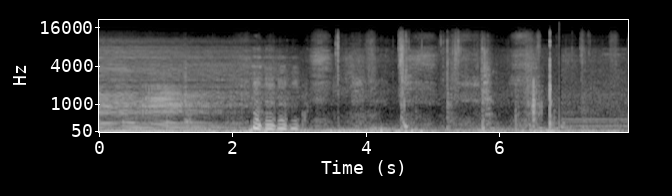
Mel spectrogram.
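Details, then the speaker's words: 1959 Ford Thunderbird 352 V8 parked 33 years, first spark achieved, gas poured down the carburetor: slow uneven cranking, brief catch, then keeps turning without running; apparently fuel-starved, battery weak. "Fire in the hole. Oh shit! Oh yeah, baby. It's gonna fire. It already did fire. She's just thirsty, dummy."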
